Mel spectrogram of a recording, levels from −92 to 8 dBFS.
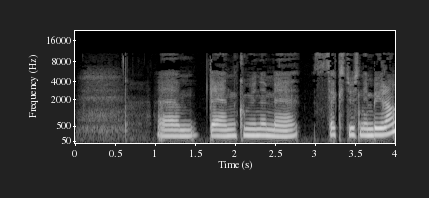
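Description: Throughout the speech there is audible MP3 compression damage, likely from a low bitrate around 40 kbps: the treble is cut sharply at 10.6 kHz, and weak frequency lines drop in and out between frames, giving a watery, swirly texture. A spectrogram shows a flat ceiling and speckled, flickering holes below it.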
